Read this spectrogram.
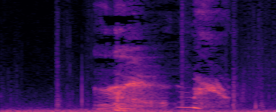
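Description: A man speaks loudly and urgently.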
